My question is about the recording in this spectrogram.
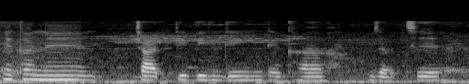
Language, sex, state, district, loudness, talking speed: Bengali, female, Tripura, West Tripura, -20 LUFS, 65 wpm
